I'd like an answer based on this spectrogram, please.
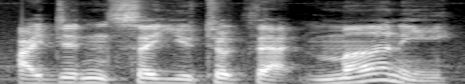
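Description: The word 'money' is stressed. The person took something other than money. "This makes accusation of taking something else besides the money"

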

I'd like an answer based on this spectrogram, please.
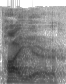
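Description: The final r sound is pronounced. "American English में पढ़ेंगे"

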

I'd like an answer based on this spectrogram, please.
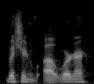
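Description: The name is said with an American accent. "for American accent"

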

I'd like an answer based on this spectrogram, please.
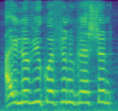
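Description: The greeting sounds gentle and calm.

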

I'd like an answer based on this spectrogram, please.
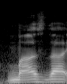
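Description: Mazda is said the American way.

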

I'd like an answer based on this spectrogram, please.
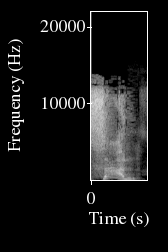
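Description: It is said in a put-on celebrity voice.

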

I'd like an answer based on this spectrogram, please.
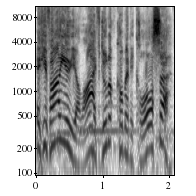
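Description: It is said in a Scottish accent. "What about a Scottish accent?"

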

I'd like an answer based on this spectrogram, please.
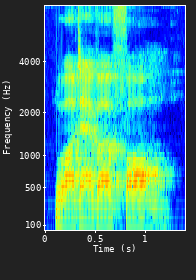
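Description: The stress falls on 'ever'. The father refuses to let it happen. "Whatever for, ever, stress on ever"

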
